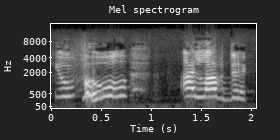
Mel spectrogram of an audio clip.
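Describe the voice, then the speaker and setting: An actress playing an impassioned, scheming femme fatale in 1940s radio style, emotional and melodramatic. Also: female voice, very high voice, takes it slowly, sharp tone, lo-fi sound, slight background noise, heavily acted. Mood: anguished, defiant.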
